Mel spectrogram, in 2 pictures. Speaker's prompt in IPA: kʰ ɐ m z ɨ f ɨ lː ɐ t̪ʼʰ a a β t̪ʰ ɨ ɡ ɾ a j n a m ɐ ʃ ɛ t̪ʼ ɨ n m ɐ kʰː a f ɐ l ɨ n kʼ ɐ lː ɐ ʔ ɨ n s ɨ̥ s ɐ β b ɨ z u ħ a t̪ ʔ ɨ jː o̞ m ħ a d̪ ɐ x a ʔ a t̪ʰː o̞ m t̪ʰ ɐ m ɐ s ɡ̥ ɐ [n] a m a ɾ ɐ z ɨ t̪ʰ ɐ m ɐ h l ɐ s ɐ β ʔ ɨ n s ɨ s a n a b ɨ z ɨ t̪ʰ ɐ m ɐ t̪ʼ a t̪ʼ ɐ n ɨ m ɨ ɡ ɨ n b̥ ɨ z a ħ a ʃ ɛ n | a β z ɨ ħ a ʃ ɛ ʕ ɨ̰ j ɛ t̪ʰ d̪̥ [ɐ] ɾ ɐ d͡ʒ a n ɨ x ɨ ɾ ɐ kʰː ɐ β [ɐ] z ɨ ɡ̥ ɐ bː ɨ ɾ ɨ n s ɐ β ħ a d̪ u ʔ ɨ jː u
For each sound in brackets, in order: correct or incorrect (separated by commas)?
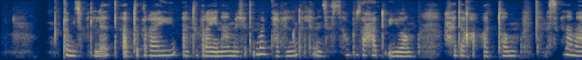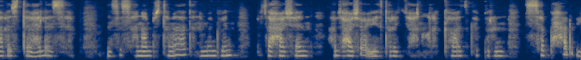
correct, correct, incorrect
